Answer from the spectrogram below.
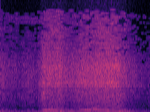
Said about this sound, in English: Let's just give it a bit of a rev.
